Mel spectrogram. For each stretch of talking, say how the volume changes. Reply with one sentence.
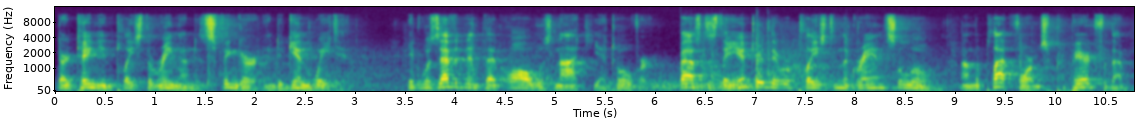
The talking can be heard from 0.0 to 10.7 s, at a steady volume.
